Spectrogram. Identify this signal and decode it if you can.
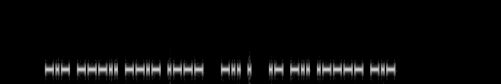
Morse code, heard as a keyed tone, about 45 wpm, 700 Hz. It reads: K8QJ DE AD1K
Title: USA Callsign DE Callsign - 4 Characters - 45wpm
